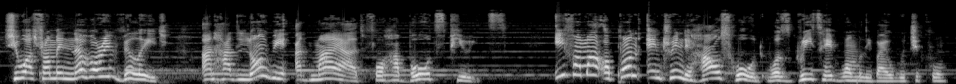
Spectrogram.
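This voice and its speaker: A woman's voice: fairly high pitch, big pitch swings, normal speed, a bit bright. A woman storyteller giving a scripted, dramatic narration of a folktale. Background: faint music.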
